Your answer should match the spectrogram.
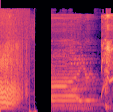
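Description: Cartoon fart sound effect: a short burst whose pitch wobbles, then after a brief gap a longer, steadier buzzing one.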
